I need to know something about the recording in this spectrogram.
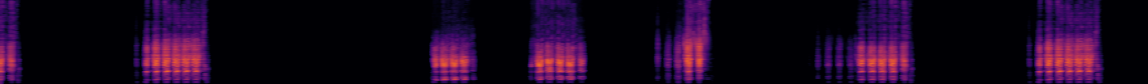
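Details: Goats bleating repeatedly, seven or so short quavering bleats spaced one to two seconds apart, each with a rapid vibrato, against a silent background.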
